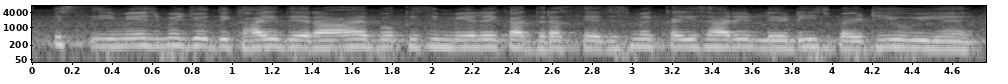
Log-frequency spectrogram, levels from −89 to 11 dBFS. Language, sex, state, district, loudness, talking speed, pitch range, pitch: Hindi, male, Uttar Pradesh, Lalitpur, -15 LUFS, 265 wpm, 155-175 Hz, 165 Hz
